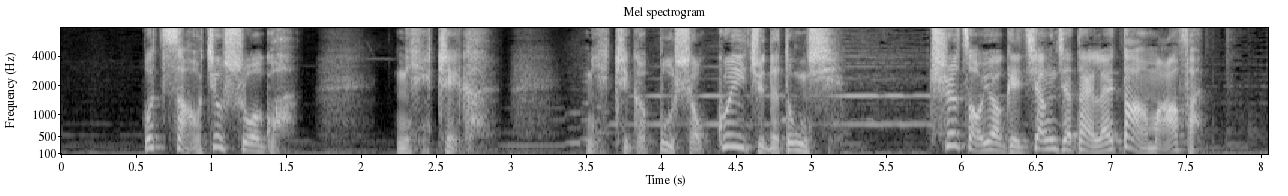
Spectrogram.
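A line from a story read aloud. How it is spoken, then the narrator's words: Through gritted teeth. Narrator (Chinese): 于夫人咬牙切齿道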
